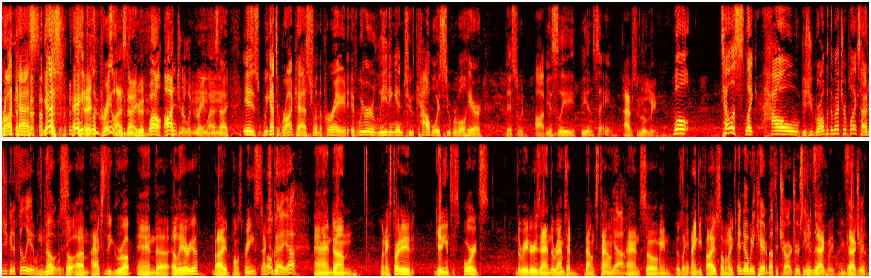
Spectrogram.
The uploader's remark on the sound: 11am hour of The K&C Masterpiece LIVE from Radio Row in Las Vegas!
